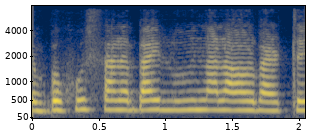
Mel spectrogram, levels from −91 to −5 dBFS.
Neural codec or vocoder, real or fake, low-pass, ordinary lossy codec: codec, 16 kHz in and 24 kHz out, 0.4 kbps, LongCat-Audio-Codec, fine tuned four codebook decoder; fake; 7.2 kHz; none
